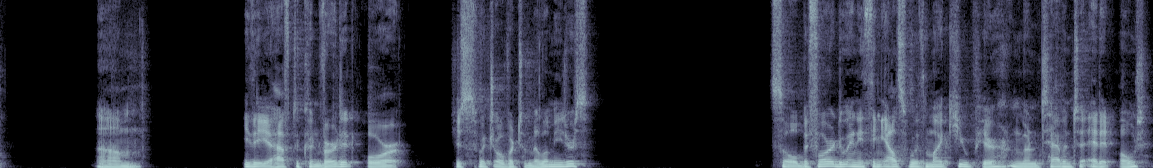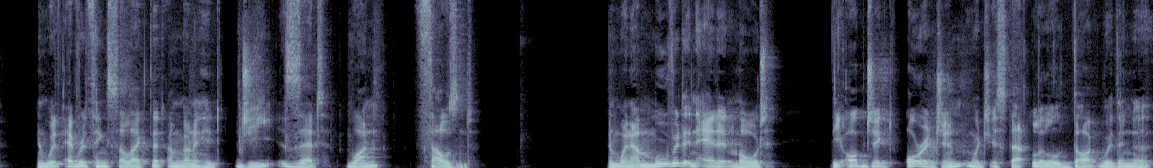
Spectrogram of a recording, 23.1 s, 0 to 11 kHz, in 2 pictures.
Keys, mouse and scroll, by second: 0.5 shift+middle click, 1.1 shift+middle click, 2.0 shift+middle click, 3.4 shift+middle click, 4.6 shift+middle click, 4.9 middle click, 5.2-6.3 scroll up 1, 6.3 shift+middle click, 6.9 middle click, 9.2 shift+middle click, 10.6 Tab, 11.4 middle click, 13.9 g, 20.8-23.0 scroll up 4.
